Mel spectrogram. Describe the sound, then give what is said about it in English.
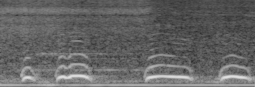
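A great horned owl hoots four times in a deep, steady sequence, two short notes followed by two longer ones, clear over a faint low hum with no talking. “Here's a great horned owl.”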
